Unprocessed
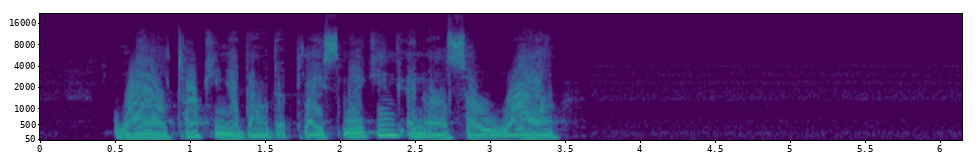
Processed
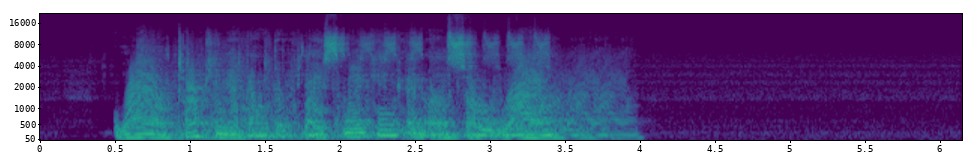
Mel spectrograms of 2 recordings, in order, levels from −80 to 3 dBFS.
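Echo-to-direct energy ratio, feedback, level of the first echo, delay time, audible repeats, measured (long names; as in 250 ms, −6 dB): −4.0 dB, repeats not evenly spaced, −8.0 dB, 51 ms, 5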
